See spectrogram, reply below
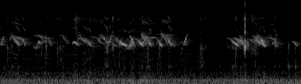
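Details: Thirsty baby chicks calling for water: bursts of thin, high, slurred peeps from several birds, a short pause, then another quick cluster of shrill chirps.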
